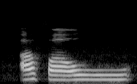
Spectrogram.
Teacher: واو ساکن سے پہلے زبر، واو لین نرمی سے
